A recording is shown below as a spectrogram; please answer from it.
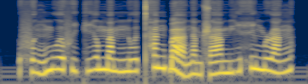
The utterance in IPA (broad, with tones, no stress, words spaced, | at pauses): fə˨˩˦ŋmu˧ə̯ fi˨˩˨ki˧ə̯ ma˧mnu˧˥ə̯ t̪ʰa˧nɓaː˨˩˨ na˨˩mʂaː˧m ji˧˥hi˧mɹa˧˥ŋ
